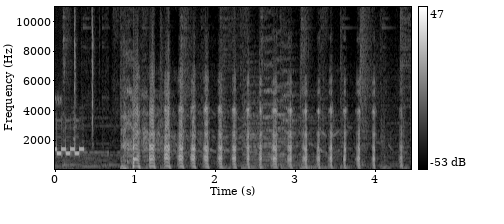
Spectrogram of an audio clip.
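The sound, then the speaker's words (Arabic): A short electronic telephone ring tone sounds alone for a moment on a call to Egyptian artist George El Bahgoury, then cuts off and his answering machine picks up, a recorded-sounding voice talking steadily and saying it is George El Bahgoury's number. “الأول كنت بكلمه في التليفون، وبعدين لقيت أنسر ماشين بترد عليا بتقول لي ده دي نمرة جورج البهجوري.”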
